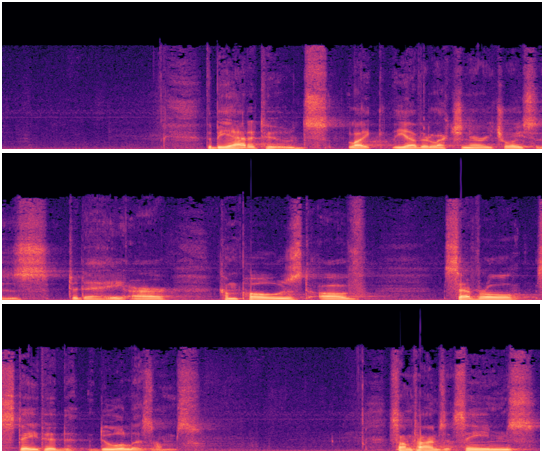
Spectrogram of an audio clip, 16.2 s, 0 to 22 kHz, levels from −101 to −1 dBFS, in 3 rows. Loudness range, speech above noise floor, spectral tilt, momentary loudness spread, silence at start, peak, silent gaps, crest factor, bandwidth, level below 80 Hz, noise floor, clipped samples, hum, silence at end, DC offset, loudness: 4 LU; 35 dB; -5.5 dB/octave; 14 LU; 1.6 s; 0 dBFS; none; 18 dB; 16 kHz; -64 dBFS; -52 dBFS; under 0.1%; none; 0.05 s; under 0.1%; -17 LUFS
